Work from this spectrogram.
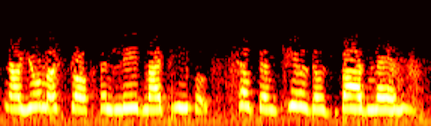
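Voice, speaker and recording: An actress playing a young island woman who speaks gentle, broken English in a 1940s radio drama. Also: very high voice, steady tone, a little slow, a little hiss or hum. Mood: urgent. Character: young island woman, soft-spoken, devoted. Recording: tinny 1940s radio broadcast.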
